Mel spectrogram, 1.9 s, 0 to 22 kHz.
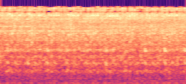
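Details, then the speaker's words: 2014 Ford F-150 XLT 4x4 with 5.0L V8, just after a cold start, heard under the hood at idle with a new battery fitted and oil checked: steady, even idle with no knocks or ticks; it sounds healthy. "so well the cold start's already done and we're going to do this little checking out of the engine to see how it sounds really good to me"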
